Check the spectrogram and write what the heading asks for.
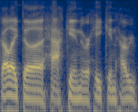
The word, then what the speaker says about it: Haken: Like I was into like some like Prague rock and stuff like I liked Hackin or Haken, however you pronounce it. Haken.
